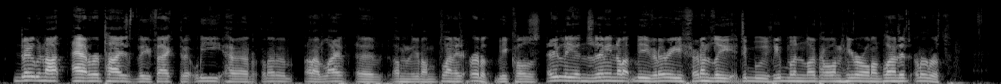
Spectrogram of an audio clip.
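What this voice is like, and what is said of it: Stephen Hawking impression. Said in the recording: “That was my Stephen Hawking. You know, I'm known for my impersonations of people.”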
